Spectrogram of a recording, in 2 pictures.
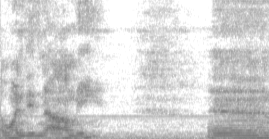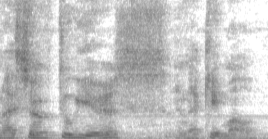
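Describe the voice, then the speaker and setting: Fairly slow, monotone, flat delivery from a man with a fairly high voice, long, frequent pauses and audible room echo. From Hawaii (Honolulu, Oahu). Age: 90s. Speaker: elderly interviewee telling life stories. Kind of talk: oral history interview. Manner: halting, repeats words.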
